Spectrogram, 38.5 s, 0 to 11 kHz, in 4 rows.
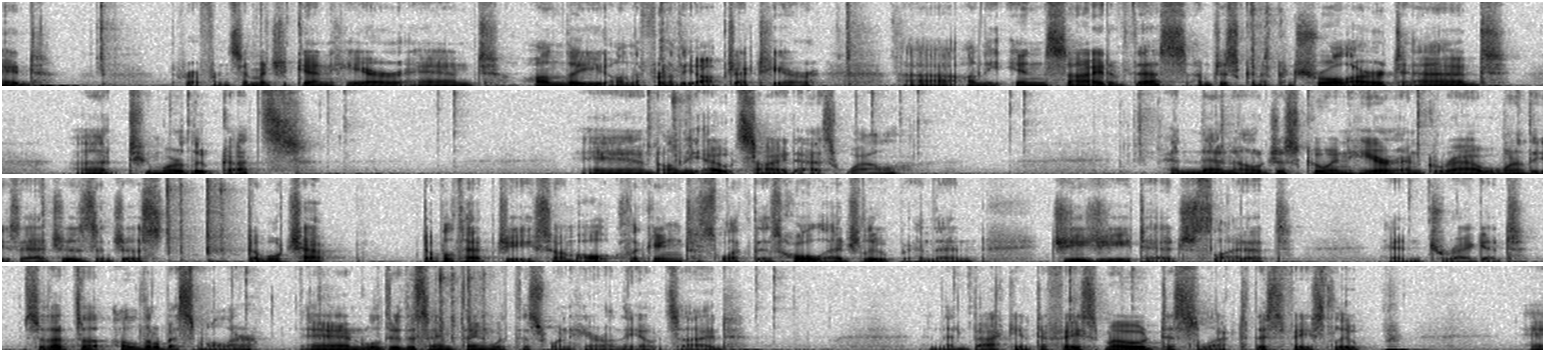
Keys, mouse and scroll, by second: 0.7 shift+middle click, 1.9 click, 4.1 Tab, 5.4 shift+middle click, 7.8 ctrl+r, 12.4 click, 13.9 ctrl+r, 16.9 shift+middle click, 19.2 alt+click, 20.3 g, 30.4 alt+click, 31.7 g.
